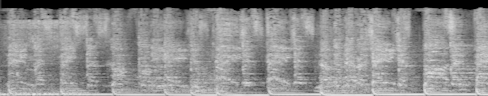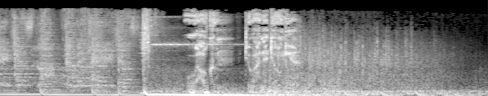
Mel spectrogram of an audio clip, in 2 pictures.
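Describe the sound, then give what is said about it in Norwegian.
Loud, driving rock-style music from a trailer for a stage musical, with a pounding beat, building to a massive booming hit and whooshing sweeps near the end before ringing out. “jeg har tatt med lyden fra traileren til dere”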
